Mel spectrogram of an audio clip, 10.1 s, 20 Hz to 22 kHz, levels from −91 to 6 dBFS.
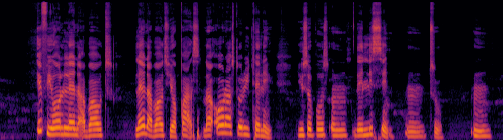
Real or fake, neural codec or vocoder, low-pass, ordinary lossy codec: fake; vocoder, 48 kHz, 128 mel bands, Vocos; none; none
